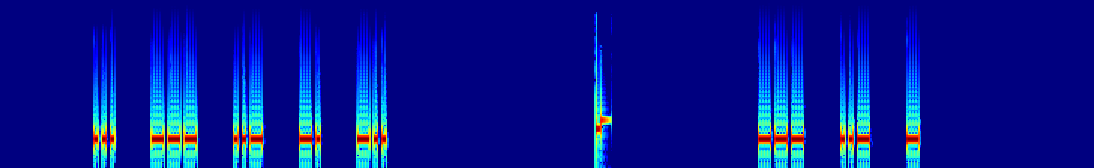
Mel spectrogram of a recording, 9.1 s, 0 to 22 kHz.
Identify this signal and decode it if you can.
Morse code, heard as a keyed tone, about 36 wpm, spaced as for 20 wpm, 690 Hz. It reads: SOUND OUT
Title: 3x Character Spacing - Top 100 Words - 35wpm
